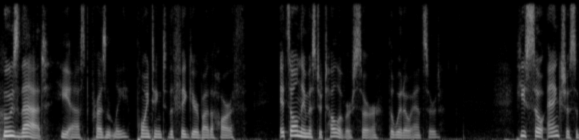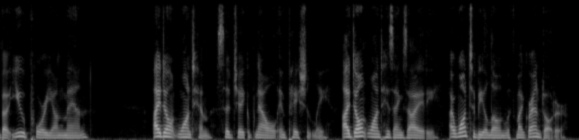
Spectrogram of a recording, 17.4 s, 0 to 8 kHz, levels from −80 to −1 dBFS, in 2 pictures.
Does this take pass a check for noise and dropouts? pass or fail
pass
